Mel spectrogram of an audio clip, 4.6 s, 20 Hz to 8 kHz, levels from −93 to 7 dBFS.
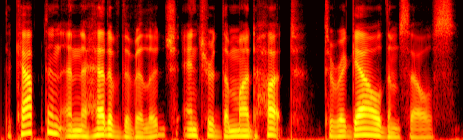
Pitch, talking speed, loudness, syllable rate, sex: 115 Hz, 195 wpm, -21 LUFS, 5.6 syllables/s, male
